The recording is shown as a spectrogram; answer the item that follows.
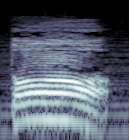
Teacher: أعلى مراتب التفخيم في هذا الحرف، يعني الطاء المفتوحة بعدها ألف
